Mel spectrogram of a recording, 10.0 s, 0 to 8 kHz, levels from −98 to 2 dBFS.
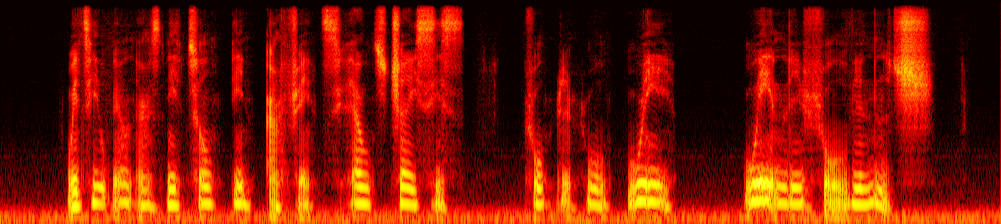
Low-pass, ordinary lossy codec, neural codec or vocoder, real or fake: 7.2 kHz; none; autoencoder, 22.05 kHz, a latent of 192 numbers a frame, VITS, trained on many speakers; fake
